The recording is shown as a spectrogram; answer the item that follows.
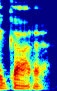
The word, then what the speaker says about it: gotta: Or, pronunciation change, the T can change to a D and you hear I gotta.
